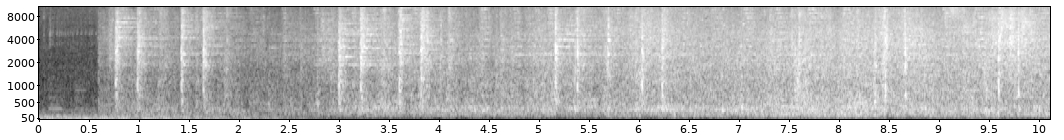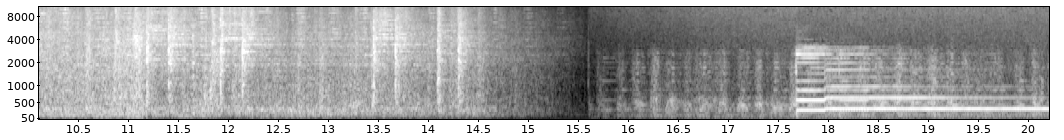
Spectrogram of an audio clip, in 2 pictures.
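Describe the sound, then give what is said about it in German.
A train on a long-distance journey from Berlin via Moscow to Abakan rolls along with a loud clickety-clack of wheels on rail joints for about fifteen seconds, then the clatter drops away and a steady tonal hum takes over. “Und ähm, es war die längste Bahnfahrt meines Lebens.”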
